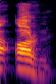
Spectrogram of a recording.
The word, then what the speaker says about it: earn: करेंगे क्या हो जाएगा अर्न ई ए आर एन अर्न हो जाएगा दोस्तों अर्न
